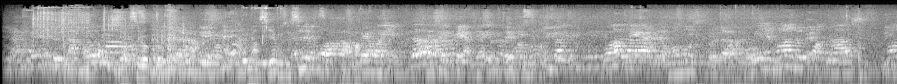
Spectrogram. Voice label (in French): On parle breton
